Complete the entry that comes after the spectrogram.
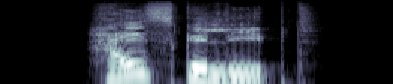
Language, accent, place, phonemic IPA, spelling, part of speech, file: German, Germany, Berlin, /ˈhaɪ̯sɡəˌliːpt/, heißgeliebt, adjective, De-heißgeliebt.ogg
- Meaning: passionate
